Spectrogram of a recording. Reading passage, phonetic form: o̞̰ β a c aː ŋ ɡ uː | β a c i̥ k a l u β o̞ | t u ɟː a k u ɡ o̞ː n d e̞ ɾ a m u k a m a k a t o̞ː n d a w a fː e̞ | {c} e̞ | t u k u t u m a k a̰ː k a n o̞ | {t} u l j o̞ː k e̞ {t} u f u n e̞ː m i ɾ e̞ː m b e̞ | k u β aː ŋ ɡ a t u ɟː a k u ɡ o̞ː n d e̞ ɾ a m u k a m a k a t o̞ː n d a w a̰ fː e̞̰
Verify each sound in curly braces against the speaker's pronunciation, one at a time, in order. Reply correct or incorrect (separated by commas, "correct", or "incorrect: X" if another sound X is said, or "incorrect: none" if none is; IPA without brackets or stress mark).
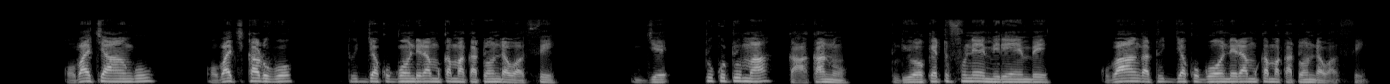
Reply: incorrect: ɟ, correct, correct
